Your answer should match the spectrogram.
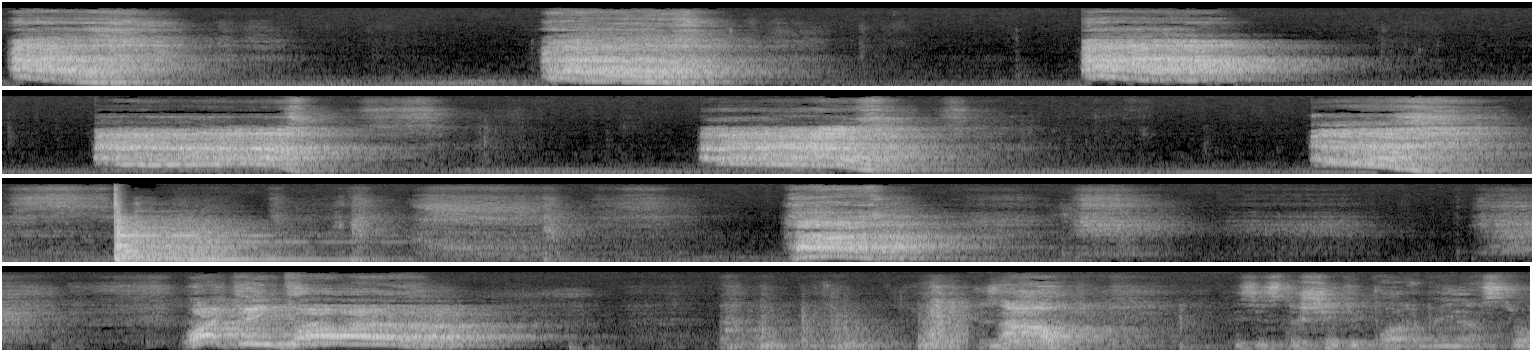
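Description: A man's loud grunts and shouts of strain, one about every three seconds, each falling in pitch, as he curls a heavy steel log rep after rep.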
